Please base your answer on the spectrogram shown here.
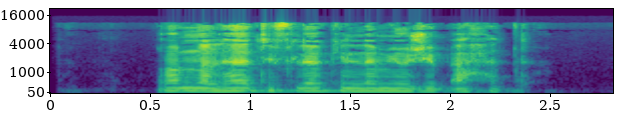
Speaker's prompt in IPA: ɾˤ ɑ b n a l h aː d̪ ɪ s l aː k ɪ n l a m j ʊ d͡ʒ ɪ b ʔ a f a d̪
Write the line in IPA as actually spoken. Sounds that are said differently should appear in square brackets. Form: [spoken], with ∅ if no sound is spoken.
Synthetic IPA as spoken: ɾˤ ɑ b n a l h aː [t̪] ɪ [f] l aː k ɪ n l a m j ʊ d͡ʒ ɪ b ʔ a [ħ] a d̪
